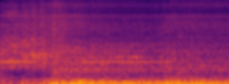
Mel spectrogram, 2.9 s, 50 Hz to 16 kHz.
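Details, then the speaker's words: 2004.5 Ram 3500 diesel starting after starter replacement, previously slow to start; short quick crank then catches into deep steady rumble, fastest start in 4 years of ownership; normal diesel start. "I don't think I've ever seen this truck fire this fast in the 4 years that I've had it. It sings now."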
